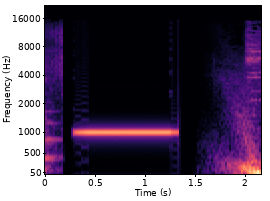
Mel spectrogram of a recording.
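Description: A single steady electronic beep, a pure tone about a second long that cuts off with a click, followed by background music fading in near the end.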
